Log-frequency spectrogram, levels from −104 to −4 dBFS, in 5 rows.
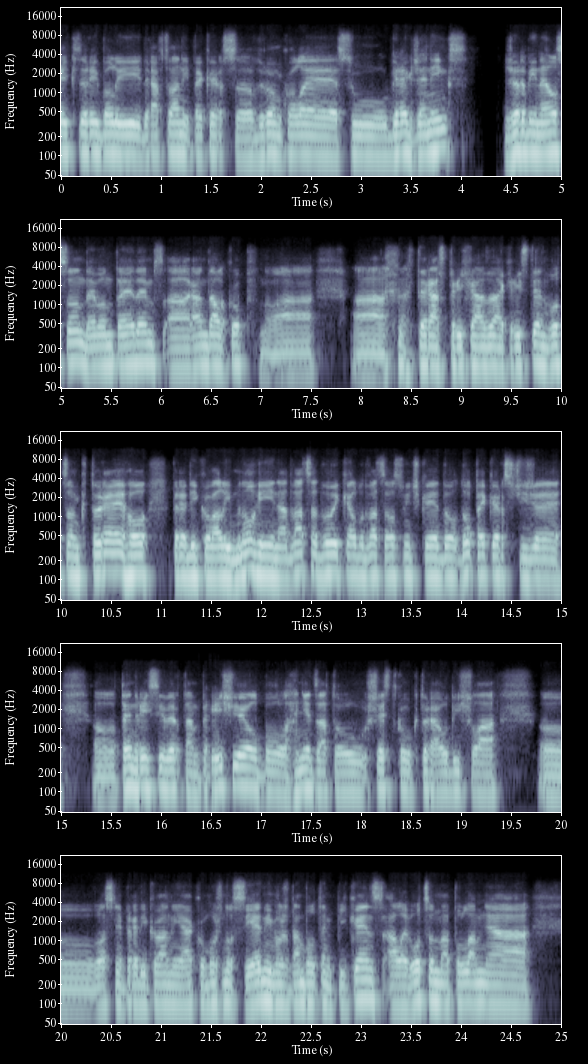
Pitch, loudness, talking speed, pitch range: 110 Hz, -25 LUFS, 150 wpm, 100-115 Hz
